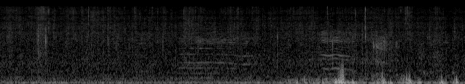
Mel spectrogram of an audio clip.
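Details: Goat bleating on a gloomy day while the animals move, giving a wavering nasal bleat in the middle, followed by heavy low thumps and shuffling, with a constant broad background noise.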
